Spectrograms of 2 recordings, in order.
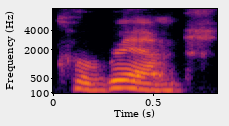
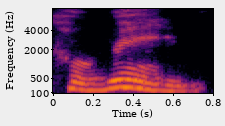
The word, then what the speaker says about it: Kareem: make one correction my I was pronouncing the rolling of the tongue was great Karim but you are Ray Kareem yes ma'am thank you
